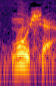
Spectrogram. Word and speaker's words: موسى: يشوع او يسوع على فكرة كلمة واحدة، لان دايما اليهود ينطقوا السين شين، حتى موسى يقولوا ايه؟ موشى، موشى ديان. يمكن تسمعوا على كلمة موشى ديان، موسى هو اسمه موسى ديان، بس هم يقولك موشى ديان.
